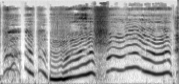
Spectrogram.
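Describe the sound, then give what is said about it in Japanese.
Breath escapes through the nose in voiced, humming moans, two drawn-out rising and falling tones, each followed by a short breathy puff. “鼻息が漏れる。”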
